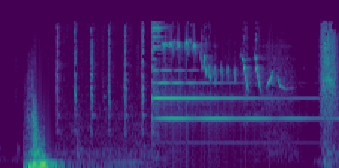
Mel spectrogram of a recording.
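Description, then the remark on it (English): A countdown sound effect: a low thud, then five sharp, evenly spaced clock ticks, followed by a loud ringing alarm tone with a warbling chime and a final noisy burst. “All right, when the clock goes, no, this side.”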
